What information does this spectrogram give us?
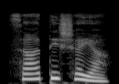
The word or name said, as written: ಸದಸ್ಯೆ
